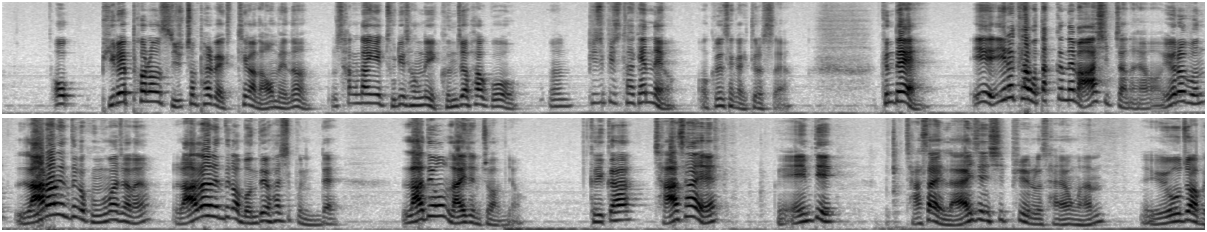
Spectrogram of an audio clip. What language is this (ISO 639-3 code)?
kor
